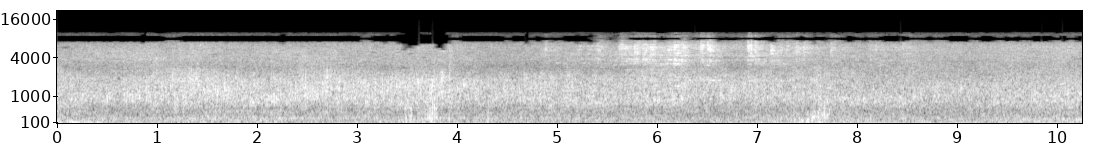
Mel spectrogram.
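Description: Steady city street traffic noise, with two brief louder moments, a little before four seconds in and again about seven and a half seconds in.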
